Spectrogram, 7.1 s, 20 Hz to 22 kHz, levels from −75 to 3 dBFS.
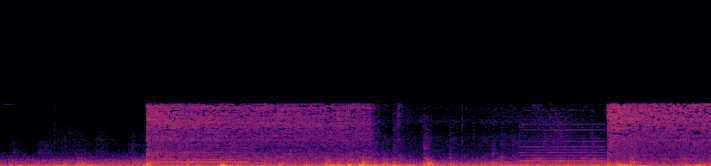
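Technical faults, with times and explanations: Throughout, MP3 compression: nothing sounds above 8.3 kHz, and what remains is plainly watery and swirly as weak frequency lines drop in and out between frames. This likely comes from a bit-starved encoder at around 32 kbps. A plain low-pass filter would lack the swirl.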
